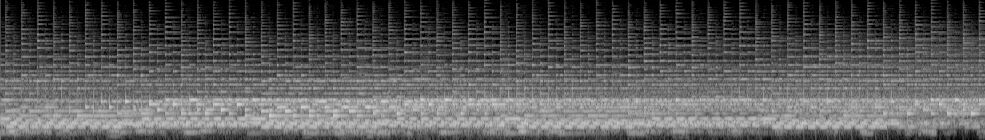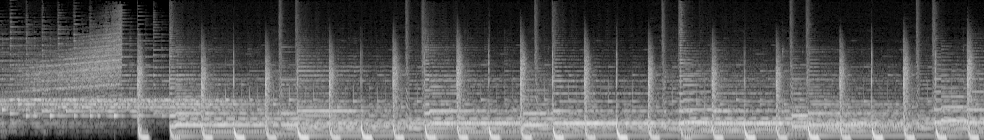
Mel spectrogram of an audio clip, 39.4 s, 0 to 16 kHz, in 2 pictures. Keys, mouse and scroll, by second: 20.1-22.1 typing, 27.4-28.1 typing.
